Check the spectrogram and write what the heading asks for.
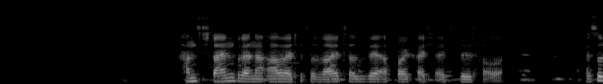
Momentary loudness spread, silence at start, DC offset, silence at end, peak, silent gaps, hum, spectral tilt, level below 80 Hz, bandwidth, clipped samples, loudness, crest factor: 20 LU; 1.8 s; under 0.1%; 0 s; -18 dBFS; 5.07-5.18 s, 5.38-5.51 s; none; -5 dB/octave; -76 dBFS; 10 kHz; under 0.1%; -38 LUFS; 20 dB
